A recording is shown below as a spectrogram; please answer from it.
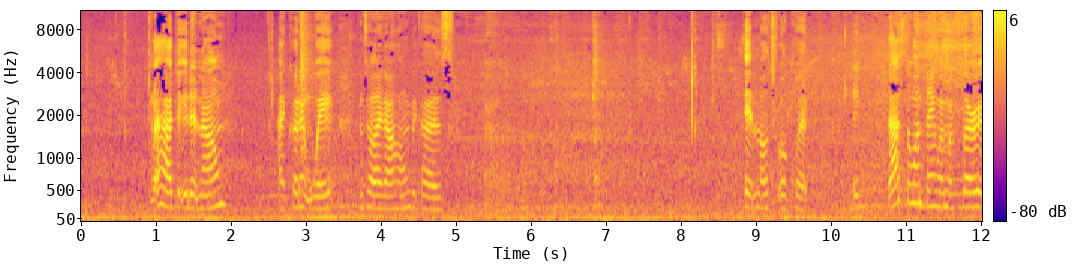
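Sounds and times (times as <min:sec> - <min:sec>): faint street background: 0:00.0 - 0:12.0.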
